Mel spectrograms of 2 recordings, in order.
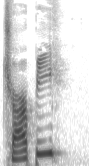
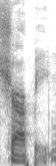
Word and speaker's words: charpie: It seems like this is just pronounced Sharpie.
